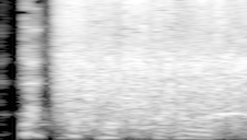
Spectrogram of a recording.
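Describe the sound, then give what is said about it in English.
Audience clapping at a live comedy taping, a dense, steady wash of applause that starts abruptly after a short sound and holds at full level to the end. “I don't know why the audience claps for that.”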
